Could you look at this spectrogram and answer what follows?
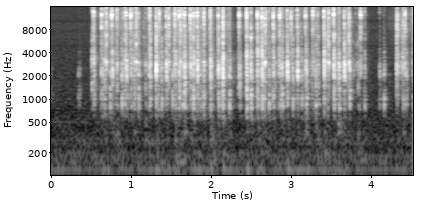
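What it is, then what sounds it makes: Mechanical keyboard with plastic keycaps. Fingertip typing with both hands on a mechanical keyboard with plastic keycaps and clicky blue switches. After a brief quiet start, a fast, continuous run of sharp, bright clicks and clacks follows, with very short decays, a short pause midway, and a couple of final keystrokes after a gap near the end.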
